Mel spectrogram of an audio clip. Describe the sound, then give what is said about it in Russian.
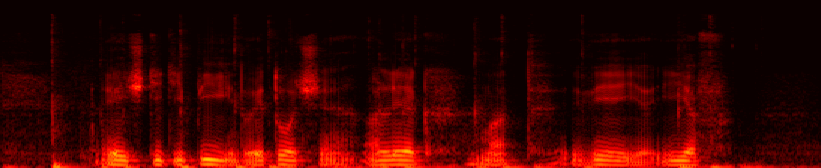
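Quick, irregular keyboard clicks tap away beneath a man talking continuously as he types out the address of his blog, the keystrokes fairly faint under his voice. “вот я прям тебе тут напишу, да?”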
